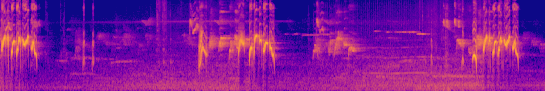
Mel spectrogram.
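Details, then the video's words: Red-whiskered bulbul in competitive singing for training: three loud bursts of rapid warbled notes around mid-high pitch, each under a second, separated by quiet gaps with faint chirps. "Chào Mào Hót Đấu"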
